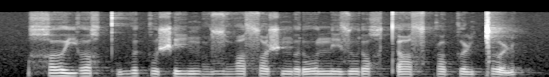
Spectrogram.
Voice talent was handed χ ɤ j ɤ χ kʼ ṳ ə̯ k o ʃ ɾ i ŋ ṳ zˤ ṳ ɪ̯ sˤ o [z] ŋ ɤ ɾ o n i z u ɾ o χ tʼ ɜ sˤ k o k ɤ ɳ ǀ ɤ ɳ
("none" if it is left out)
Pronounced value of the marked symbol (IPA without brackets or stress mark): ʃ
